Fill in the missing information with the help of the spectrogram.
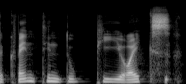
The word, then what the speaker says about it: Quentin Dupieux: Äh, er, er basiert auf Verwechslungskomödien und natürlich sollte man erwähnen, ähm, der Film ist von äh, Quentin, Quentin Dupieux, äh, Quentin Dupieux, wie, wie ist sie? Französische Aussprache. Also Quentin Dupieux, wenn ihr ihn wirklich googeln wollt und nicht Französisch kennt.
